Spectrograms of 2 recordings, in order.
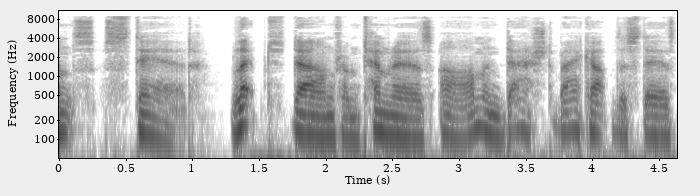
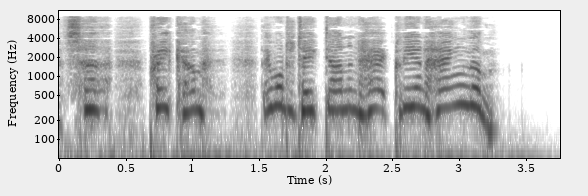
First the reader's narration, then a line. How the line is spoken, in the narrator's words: panting she reached them and said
